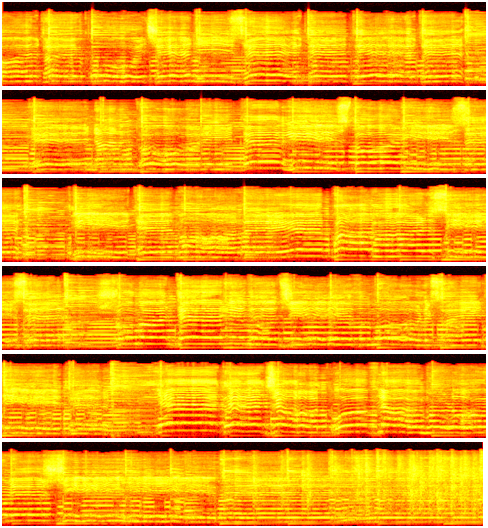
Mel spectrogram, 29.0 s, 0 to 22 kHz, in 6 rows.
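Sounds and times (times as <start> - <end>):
accordion: 0.0 - 29.0
man singing: 0.0 - 29.0
violin: 0.0 - 29.0.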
